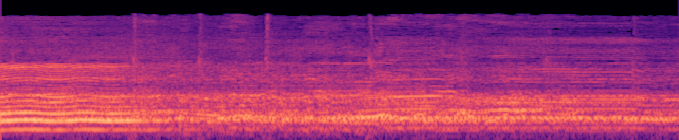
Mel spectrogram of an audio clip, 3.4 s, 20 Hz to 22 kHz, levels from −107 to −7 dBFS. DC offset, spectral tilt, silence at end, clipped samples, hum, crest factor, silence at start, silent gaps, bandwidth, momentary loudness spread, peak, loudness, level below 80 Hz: under 0.1%; -2 dB/octave; 0 s; under 0.1%; none; 14 dB; 0 s; none; 15.5 kHz; 8 LU; -14 dBFS; -28 LUFS; -72 dBFS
